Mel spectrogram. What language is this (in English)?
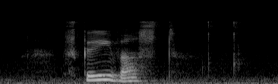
Faroese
